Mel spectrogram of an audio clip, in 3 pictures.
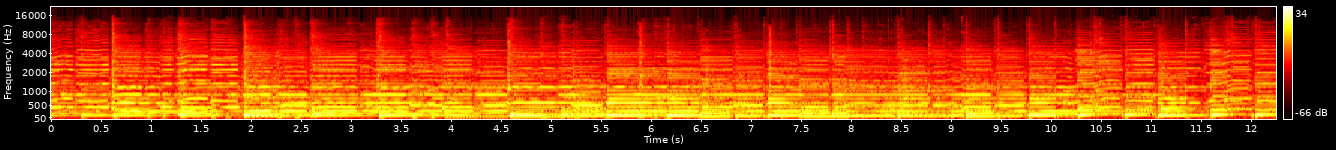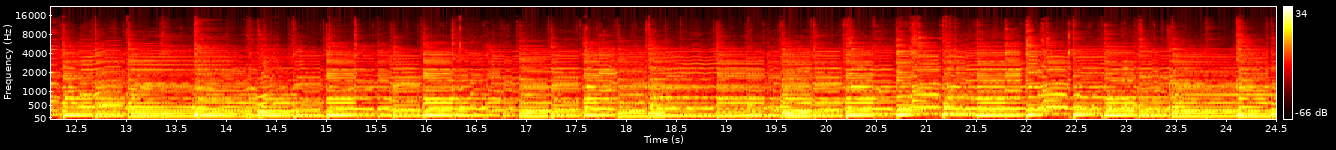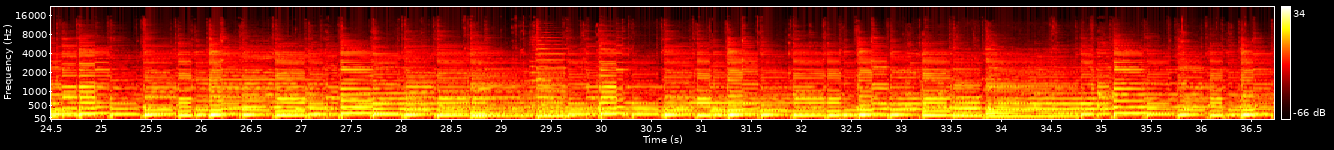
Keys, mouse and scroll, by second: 0.3 Tab, 0.8 click, 1.3 l, 2.0 l, 3.4 click, 3.8 l, 6.1 click, 6.7 Tab, 7.1 click, 7.5-8.7 middle drag, 8.7 Tab, 9.0 click, 10.1 click, 10.6 Tab, 11.0 click, 11.3-12.5 middle drag, 12.5 Tab, 12.8 click, 15.2 Tab, 15.9 click, 16.2 Tab, 16.5 Tab, 16.8 click, 17.2 l, 17.7 h, 18.2 scroll down 1, 18.6 click, 18.9 middle click, 19.2 alt+z, 19.6 click, 20.5 click, 20.7 scroll up 3, 21.1 middle click, 21.6 alt+z, 21.9-23.7 middle drag, 23.7 click, 24.0 shift+middle click, 24.7 click, 25.0 l, 25.5 h, 25.6 scroll down 1, 25.9 middle click, 26.5 alt+z, 27.5 click, 27.8 shift+middle click, 28.1 alt+z, 28.4-31.2 middle drag, 31.2-33.3 drag, 33.3 Tab, 33.4-33.8 drag, 33.8 middle click, 34.0 scroll up 2, 34.3-35.1 middle drag, 35.1 scroll up 2, 35.5-35.9 shift+middle drag, 35.9 Tab, 36.3 alt+h.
